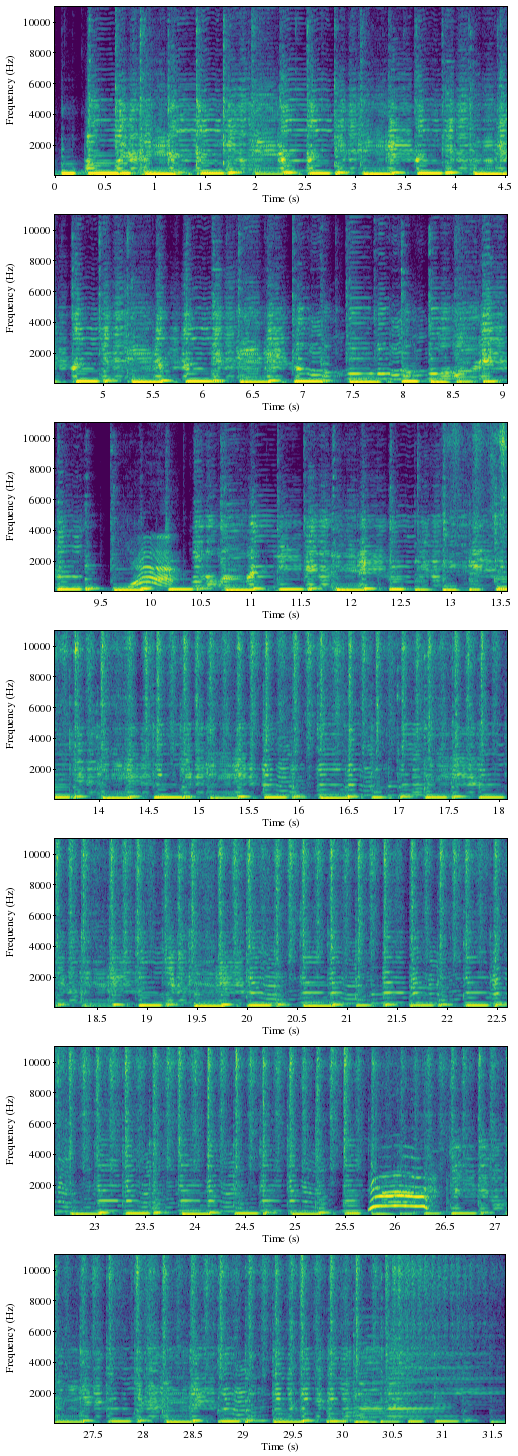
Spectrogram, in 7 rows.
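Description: A-key diatonic harmonica playing a fast country-blues riff in a 3-3-2 rhythm (one-and-two-and-three, one-and-two-and-three, one-two) with blow and draw chords and bent notes, over a steady low pulsing backing groove. About 13 seconds in, a metal shaker joins with a steady rattle on the beat.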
